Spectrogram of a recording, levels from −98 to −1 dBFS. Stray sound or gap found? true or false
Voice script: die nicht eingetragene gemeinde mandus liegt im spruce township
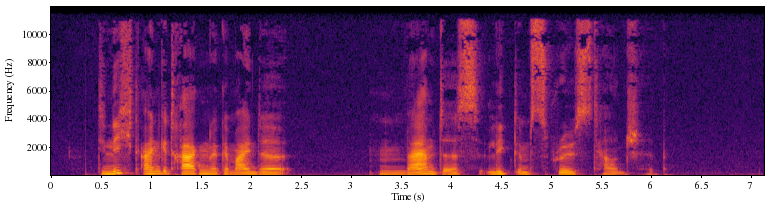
false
